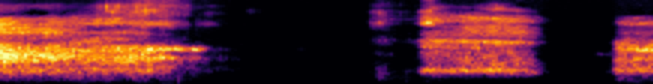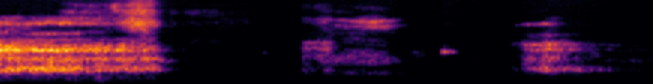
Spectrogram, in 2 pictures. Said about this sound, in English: big deep breath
